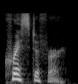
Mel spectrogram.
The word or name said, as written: christopher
